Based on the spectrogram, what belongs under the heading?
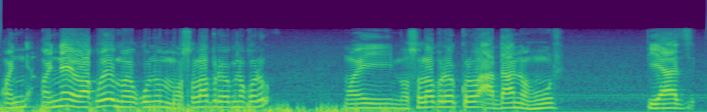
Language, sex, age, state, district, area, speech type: Assamese, male, 45-60, Assam, Nalbari, rural, spontaneous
